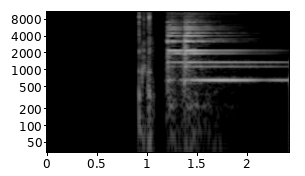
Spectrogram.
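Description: Subscribe-button animation sound effect: two quick mouse clicks about a second in, then a bright bell chime that rings on and slowly fades.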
